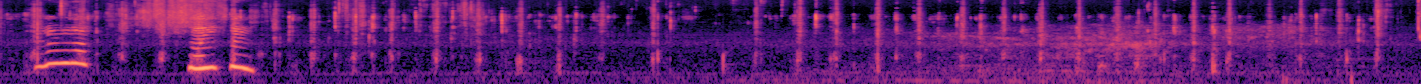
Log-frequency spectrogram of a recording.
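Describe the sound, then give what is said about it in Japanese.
Crisp crunching of shredded cabbage being chewed from a pork cutlet rice bowl, with many small crunches repeating steadily; a voice sounds briefly near the start. “カツ丼でーす。いただきまーす。まずは、キャベツからね、食べなきゃいけない。”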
